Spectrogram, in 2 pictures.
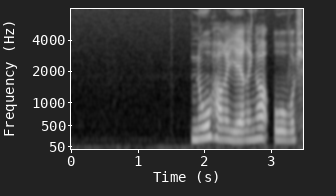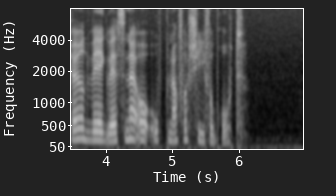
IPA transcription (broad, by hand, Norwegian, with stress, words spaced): ˈnoː ˈhɑː ʁɛˈjeːʁɪŋɑ ˈoːʋəˌçœʏd ˈʋɛˌɡʋeːsnə ˈoː ˈuːpnɑ ˈfɔ ˈʃiːfəˌbʁoːt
